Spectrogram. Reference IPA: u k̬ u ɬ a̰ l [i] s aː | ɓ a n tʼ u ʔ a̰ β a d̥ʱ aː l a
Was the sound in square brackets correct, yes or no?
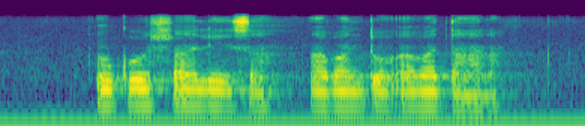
yes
